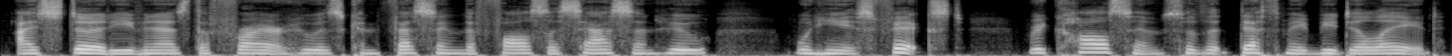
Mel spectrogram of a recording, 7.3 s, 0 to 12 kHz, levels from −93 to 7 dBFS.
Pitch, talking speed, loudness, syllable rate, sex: 190 Hz, 205 wpm, -18 LUFS, 5.3 syllables/s, female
